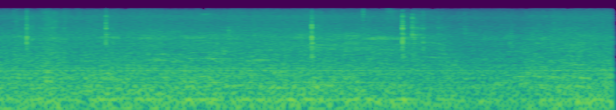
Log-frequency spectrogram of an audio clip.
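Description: Busy food-court background chatter with a few sharp clinks of chopsticks and utensils on bowls and plates, the loudest about three and four seconds in.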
